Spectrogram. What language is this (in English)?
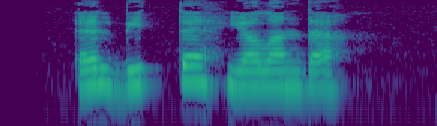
Bashkir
